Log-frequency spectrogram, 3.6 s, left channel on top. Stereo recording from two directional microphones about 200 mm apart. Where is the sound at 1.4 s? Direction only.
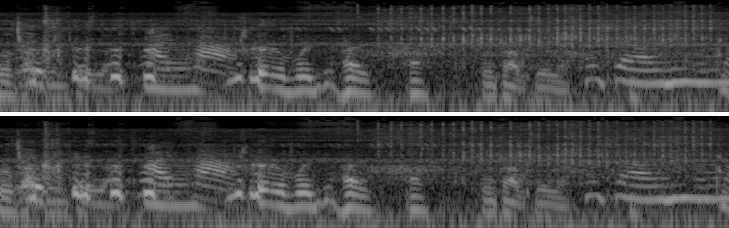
15° right (ahead or behind).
